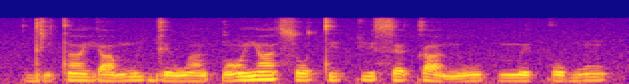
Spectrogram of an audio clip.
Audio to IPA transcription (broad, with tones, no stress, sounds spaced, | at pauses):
d i˨ t ã˧ j a˨ m i˧ ɡ e˨ w ã˨ k͡p ɔ̃˨˦ j ã˦ s o˧ t i˧ k i˦ s ɛ˦ k a˦˨ n u˨˦ | m e˧ k o˧ b ũ˦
